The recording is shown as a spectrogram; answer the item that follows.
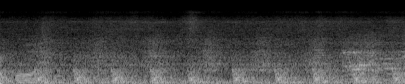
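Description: Indistinct background voices with music mixed in; the router is not running.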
